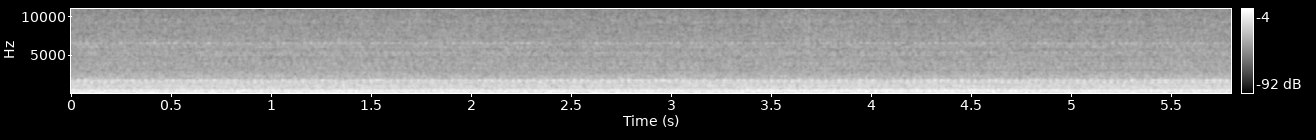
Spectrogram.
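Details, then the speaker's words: Vintage Westinghouse fridge compressor started in a cold room: a steady, even mid-pitched hum with no knocks, drawing 2.4 amps against a 3.2-amp nameplate rating; frost forms on a line, so it is cooling. "2.4 amps and she's running doesn't even sound all that bad it's a 3.2 amps according to the nameplate"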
